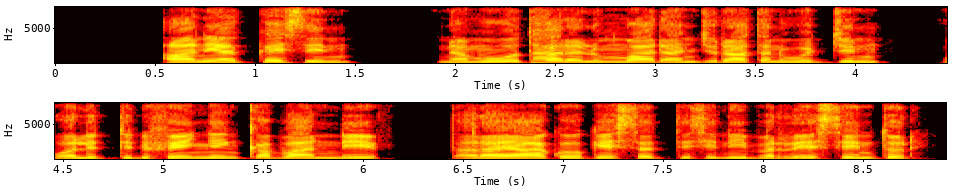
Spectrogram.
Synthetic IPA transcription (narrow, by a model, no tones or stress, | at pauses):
ʔaːnɪɐkːɐɪsɪnː | ɐmo̞ːt̪ɐhɐlɐlʊmːaːᶑaːnd͡ʒɪɾaːt̪ɐnwɐd͡ʒːɪn | wɐlɪt̪ːɪᶑʊfe̞ːɲːɐhɪŋkʼɐbaːnːeːf | t̪ʼɐlɐjaːko̞ːk̬e̞ːsːɐt̪ːɪsɪniːbɐrːe̞ːsːeːnt̪ʊɾɛ̥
